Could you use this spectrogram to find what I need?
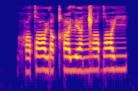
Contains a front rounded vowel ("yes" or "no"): yes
